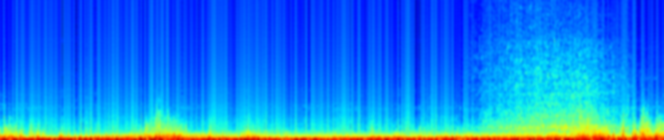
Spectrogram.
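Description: ATV engine running with a heavy, steady low rumble and scattered knocks. A rushing hiss rises for about a second and a half near the end.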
